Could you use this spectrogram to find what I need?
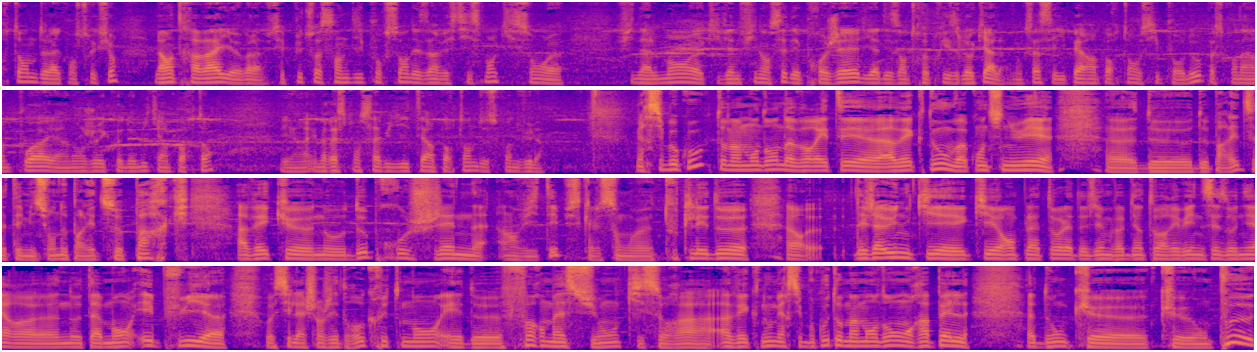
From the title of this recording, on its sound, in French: En Direct de Walibi Rhône-Alpes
